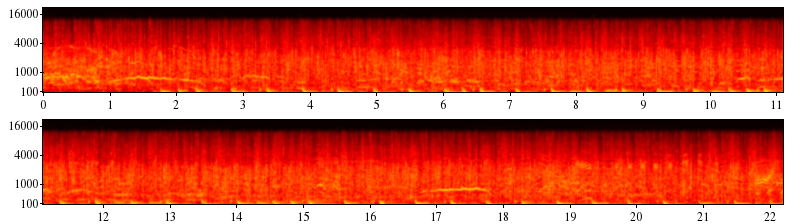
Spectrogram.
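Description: Studio audience applauding over upbeat music; the music's steady bass beat comes in about two seconds in and keeps going under the clapping.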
